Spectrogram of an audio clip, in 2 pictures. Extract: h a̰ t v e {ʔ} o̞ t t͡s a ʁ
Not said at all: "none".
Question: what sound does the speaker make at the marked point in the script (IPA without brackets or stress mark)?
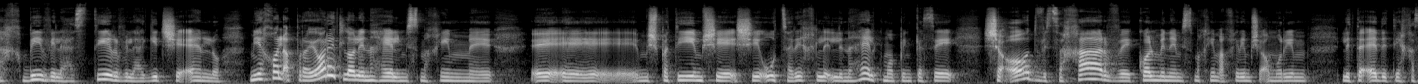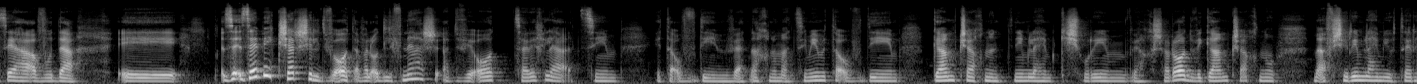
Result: ʔ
